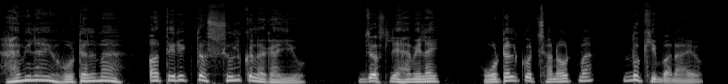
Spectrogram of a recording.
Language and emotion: Nepali, sad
